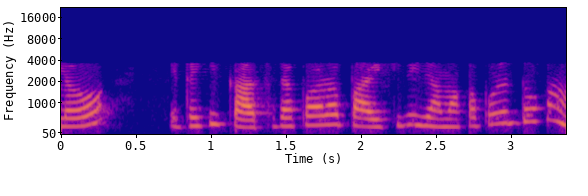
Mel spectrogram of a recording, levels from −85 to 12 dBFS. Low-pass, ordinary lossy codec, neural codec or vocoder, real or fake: 3.6 kHz; none; none; real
